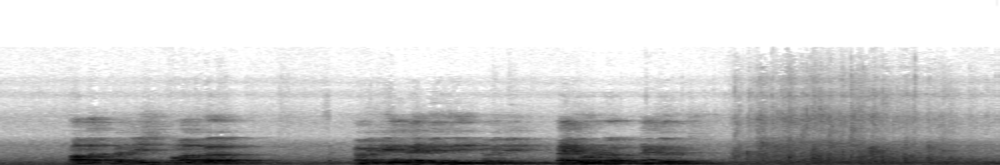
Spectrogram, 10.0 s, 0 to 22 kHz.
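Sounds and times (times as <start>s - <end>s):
audience applauding: 7.3s - 10.0s.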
